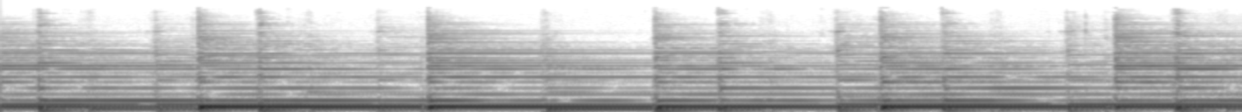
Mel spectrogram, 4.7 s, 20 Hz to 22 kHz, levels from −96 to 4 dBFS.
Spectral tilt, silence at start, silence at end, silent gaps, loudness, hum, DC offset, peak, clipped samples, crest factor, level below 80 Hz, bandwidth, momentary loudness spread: -7 dB/octave; 0 s; 0 s; none; -23 LUFS; none; under 0.1%; -8 dBFS; under 0.1%; 14 dB; -56 dBFS; 11 kHz; 7 LU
